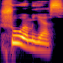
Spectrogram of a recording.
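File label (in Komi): "шуӧмъяс", Komi, female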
